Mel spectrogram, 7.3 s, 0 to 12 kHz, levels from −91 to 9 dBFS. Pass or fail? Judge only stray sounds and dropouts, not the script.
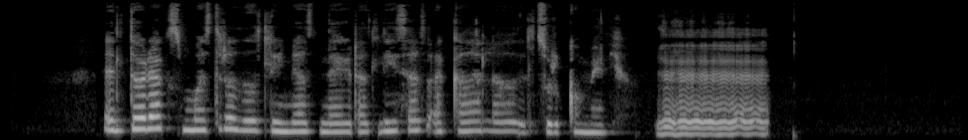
fail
